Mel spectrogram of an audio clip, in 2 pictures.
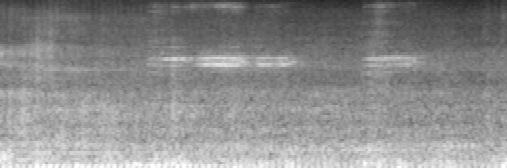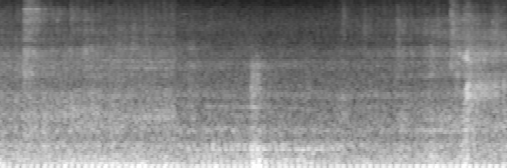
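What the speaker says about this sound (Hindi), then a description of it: "मैंने नोटिस किया रॉयल एनफील्ड को हायर गियर पे चलाओ ना स्लो स्पीड पे, तो इसकी वो दुक दुक दुक दुक दुक दुक दुक दुक आवाज़ आती है" A Royal Enfield motorcycle runs at low speed in a high gear, its engine giving a steady, continuous thumping drone throughout, close and even, with faint traffic noise around it and no talking.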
